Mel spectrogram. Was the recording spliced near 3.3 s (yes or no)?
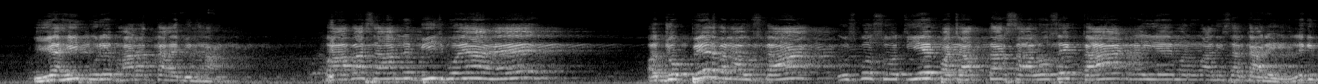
yes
